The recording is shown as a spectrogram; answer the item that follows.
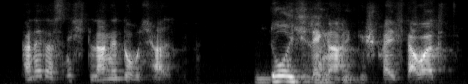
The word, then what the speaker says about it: durchhalten: er das nicht lange durchhalten. Je länger ein Gespräch dauert. You saw the stress? Durchhalten. So stress on the first syllable means it's separable.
